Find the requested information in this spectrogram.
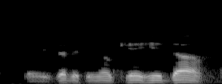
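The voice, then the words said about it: Imitates another person's voice. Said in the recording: “Who are you imitating now? ... Joe, the owner of the barn.”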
